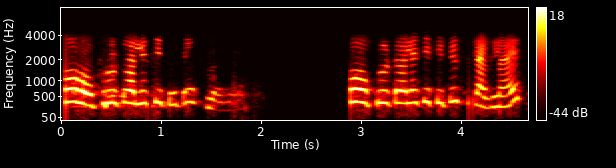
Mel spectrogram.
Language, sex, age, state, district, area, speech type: Marathi, female, 18-30, Maharashtra, Akola, rural, conversation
